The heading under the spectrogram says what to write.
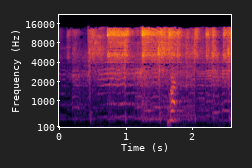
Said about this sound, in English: I know, right? I keep my dogs here in the studio with me, and that was my youngest just saying, hey.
